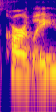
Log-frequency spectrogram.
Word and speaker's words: Carly: Um so yeah, so uh just to clarify, pronunciation of my name is Carly.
